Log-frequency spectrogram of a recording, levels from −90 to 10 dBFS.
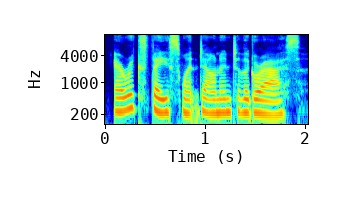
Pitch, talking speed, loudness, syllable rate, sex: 215 Hz, 205 wpm, -17 LUFS, 5.0 syllables/s, female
